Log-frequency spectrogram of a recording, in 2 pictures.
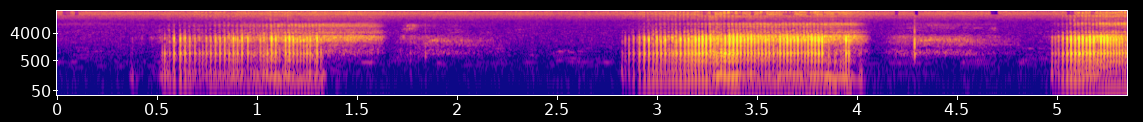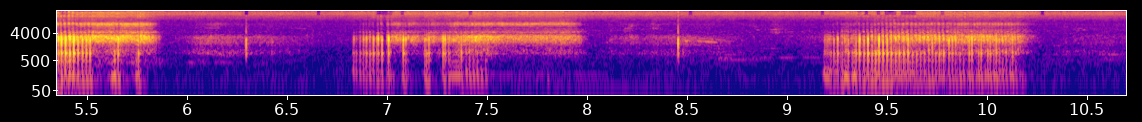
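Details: Cat snoring while asleep; snoring.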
